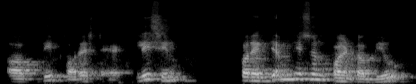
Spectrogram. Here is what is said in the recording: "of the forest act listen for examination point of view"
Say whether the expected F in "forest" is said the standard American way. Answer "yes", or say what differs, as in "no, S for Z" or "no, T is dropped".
no, P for F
